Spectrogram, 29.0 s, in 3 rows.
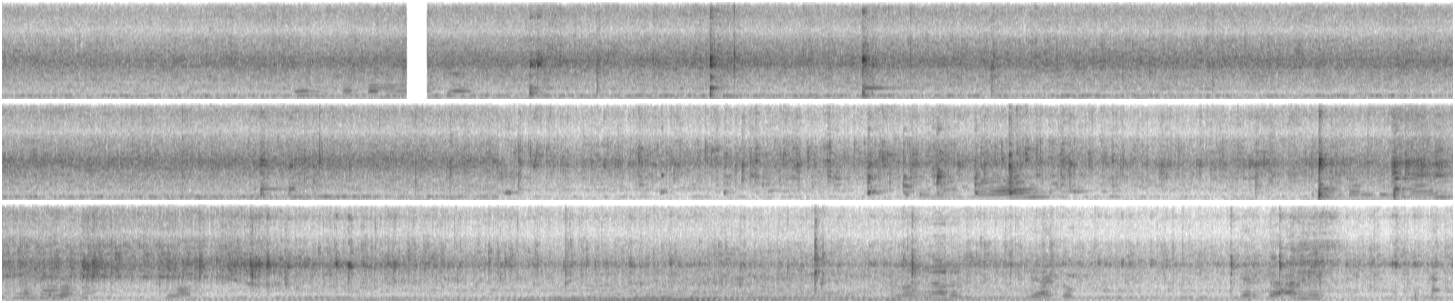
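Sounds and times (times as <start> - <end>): shrimp sizzling in oil: 0.0 - 29.0
metal spatula clinking on wok: 5.7 - 6.1.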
